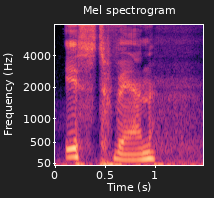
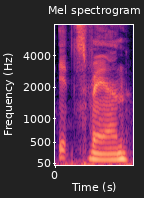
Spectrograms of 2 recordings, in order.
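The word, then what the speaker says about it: István: I always pronounce it Itzvan, but it makes it sound like that there's a T before the S, but the S comes before the T.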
